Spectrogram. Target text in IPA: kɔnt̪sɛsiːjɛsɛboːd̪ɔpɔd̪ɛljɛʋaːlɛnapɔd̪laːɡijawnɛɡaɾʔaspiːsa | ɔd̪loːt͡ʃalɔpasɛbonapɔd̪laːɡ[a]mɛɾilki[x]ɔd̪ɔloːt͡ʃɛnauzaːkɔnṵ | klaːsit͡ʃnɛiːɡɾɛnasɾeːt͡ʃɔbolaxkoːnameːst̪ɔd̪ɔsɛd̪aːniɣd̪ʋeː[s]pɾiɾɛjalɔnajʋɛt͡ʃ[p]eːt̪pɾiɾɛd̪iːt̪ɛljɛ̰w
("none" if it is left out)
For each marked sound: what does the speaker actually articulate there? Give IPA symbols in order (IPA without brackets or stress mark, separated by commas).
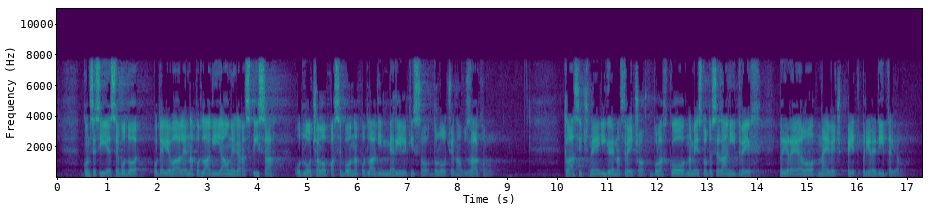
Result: i, s, x, p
